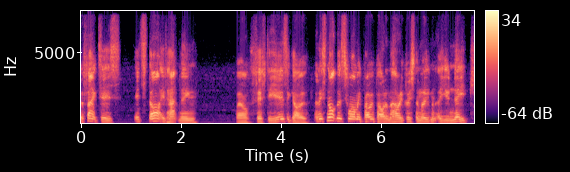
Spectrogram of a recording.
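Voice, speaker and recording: Bright and sharp in tone, a man with an English accent talks at a fairly quick pace with a medium pitch and lively intonation, in a dry, close sound with no echo. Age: 60s. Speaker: gardener and spiritual speaker. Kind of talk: interview. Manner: halting, many fillers and restarts.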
